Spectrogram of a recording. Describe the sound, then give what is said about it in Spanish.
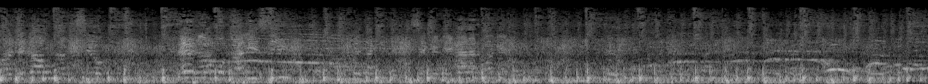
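A theatre audience breaks into steady, loud applause for a chirigota carnival group, dense clapping running throughout with shouts and whoops of cheering rising over it, holding a fairly even level for the whole stretch. “El aplauso.”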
